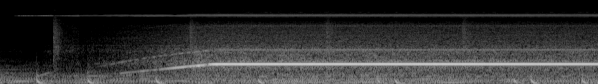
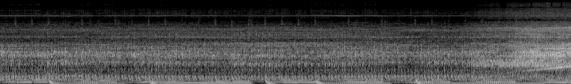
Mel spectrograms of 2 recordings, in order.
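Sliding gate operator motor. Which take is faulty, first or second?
second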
